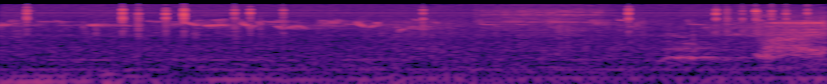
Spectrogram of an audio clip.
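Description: Faint bird chirps, with scattered light ticks from a spinning reel as a hooked fish is being played.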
